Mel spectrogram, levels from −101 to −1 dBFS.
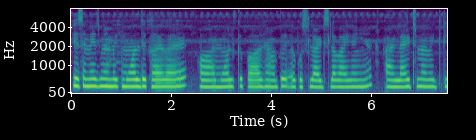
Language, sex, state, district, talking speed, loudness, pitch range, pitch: Hindi, female, Bihar, Saharsa, 200 wpm, -25 LUFS, 240-255 Hz, 245 Hz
